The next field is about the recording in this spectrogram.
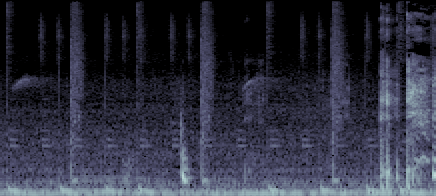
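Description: A few harsh coughs from someone getting over a cold burst out, one sharp hack midway, then a rougher cluster at the end, with faint murmuring in between.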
